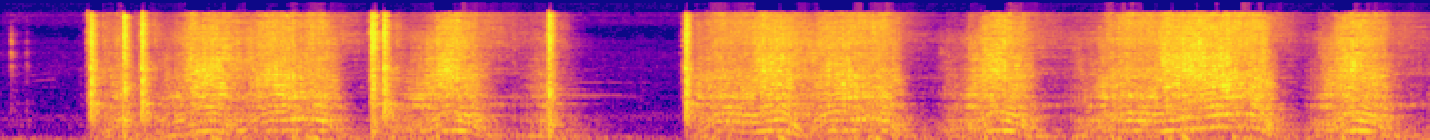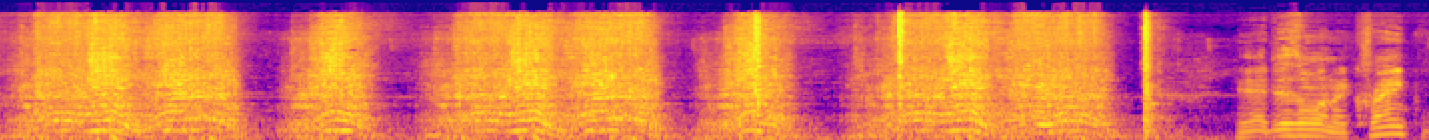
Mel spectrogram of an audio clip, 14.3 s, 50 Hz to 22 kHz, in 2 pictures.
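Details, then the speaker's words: Rat rod with 400 small-block Chevy sitting outdoors 13 years, cranking on battery via jumper cables: slow, uneven starter surges with pauses, engine never fires; no spark seen, distributor points to be cleaned. "that's a no yeah she's still not cranking over very well"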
